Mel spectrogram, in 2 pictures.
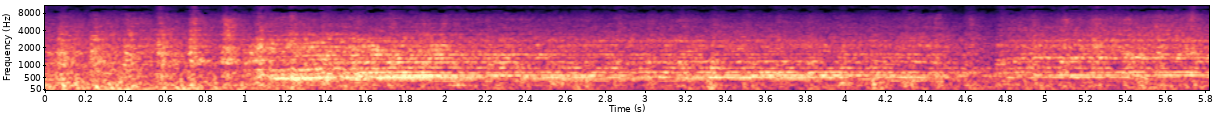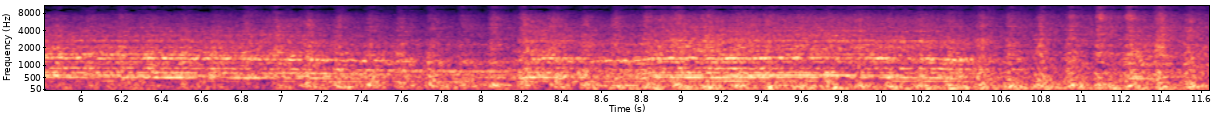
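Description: A steam whistle blows in long blasts from a distance.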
